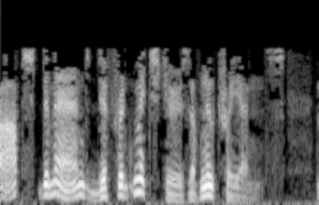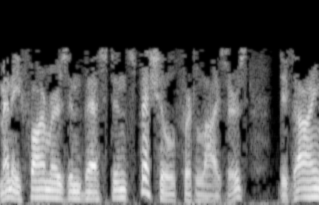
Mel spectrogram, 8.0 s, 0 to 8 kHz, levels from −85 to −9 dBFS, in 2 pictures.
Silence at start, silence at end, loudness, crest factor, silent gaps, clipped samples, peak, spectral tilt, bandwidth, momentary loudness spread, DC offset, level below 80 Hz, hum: 0 s; 0 s; -17 LUFS; 16 dB; none; under 0.1%; 0 dBFS; -12 dB/octave; 4 kHz; 12 LU; under 0.1%; -38 dBFS; none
